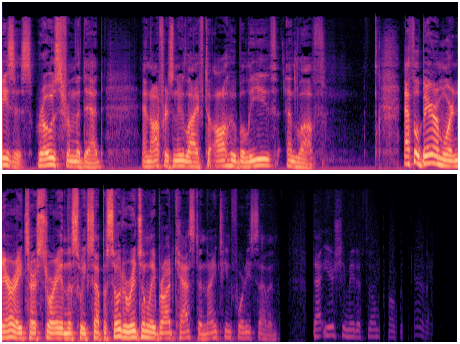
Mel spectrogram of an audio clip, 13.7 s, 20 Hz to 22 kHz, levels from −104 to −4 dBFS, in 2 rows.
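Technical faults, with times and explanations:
8.85–13.68 s truncation distortion on a fade: after "in this week's episode", the fade-out beginning around 9 s keeps too few bits, consistent with an 11-bit word length, and no dither. The falling waveform collapses into coarse square steps, so from 10.96 s the tail turns gritty.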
